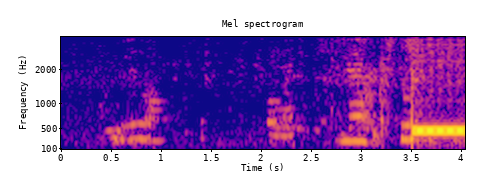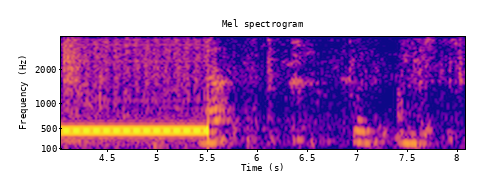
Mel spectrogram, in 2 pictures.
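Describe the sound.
A single steady ringback tone sounds for about two seconds on an outgoing phone call. It is a level, mid-pitched hum, with people talking before and after it.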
